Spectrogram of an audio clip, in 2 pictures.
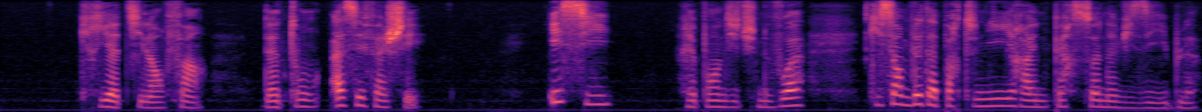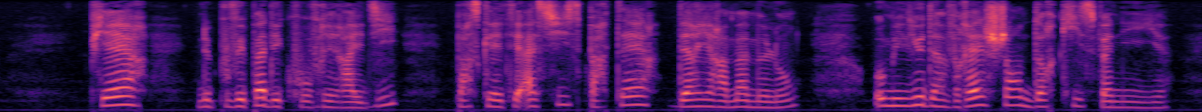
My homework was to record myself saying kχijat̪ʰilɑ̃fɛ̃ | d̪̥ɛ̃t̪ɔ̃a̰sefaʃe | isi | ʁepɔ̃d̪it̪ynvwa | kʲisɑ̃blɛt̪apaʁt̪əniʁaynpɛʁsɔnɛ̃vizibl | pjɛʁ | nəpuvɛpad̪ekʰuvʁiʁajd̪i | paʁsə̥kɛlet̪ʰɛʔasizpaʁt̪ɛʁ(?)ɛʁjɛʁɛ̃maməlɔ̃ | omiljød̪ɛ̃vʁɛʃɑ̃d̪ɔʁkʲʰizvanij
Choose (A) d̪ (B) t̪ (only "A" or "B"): A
